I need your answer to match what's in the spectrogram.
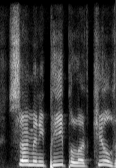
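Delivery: high, tearful, sobbing crying voice. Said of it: "he was crying".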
